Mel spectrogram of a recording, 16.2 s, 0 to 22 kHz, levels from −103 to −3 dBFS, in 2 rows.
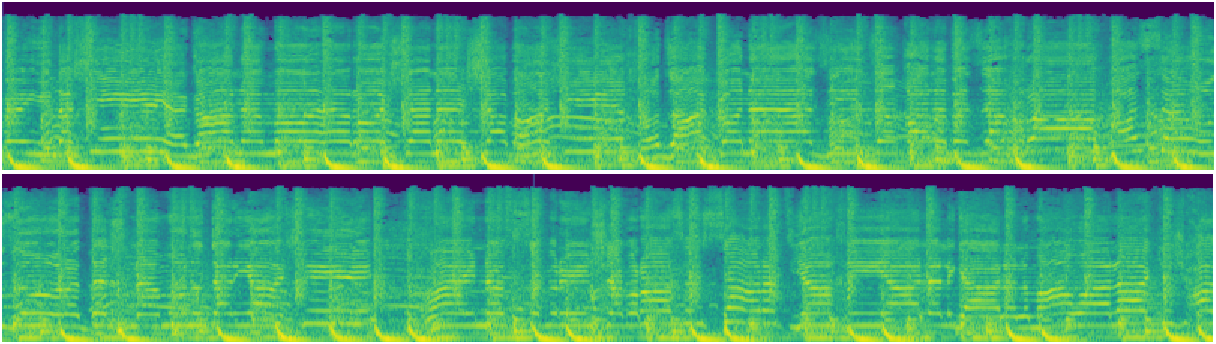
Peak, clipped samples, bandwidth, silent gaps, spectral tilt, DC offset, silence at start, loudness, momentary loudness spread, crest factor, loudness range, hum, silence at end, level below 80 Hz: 0 dBFS; under 0.1%; 17 kHz; none; -3.5 dB/octave; under 0.1%; 0 s; -12 LUFS; 2 LU; 12 dB; 1 LU; none; 0 s; -18 dBFS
